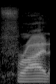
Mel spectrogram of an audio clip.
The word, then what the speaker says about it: Freid: I always do Freid like spelled like fried.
